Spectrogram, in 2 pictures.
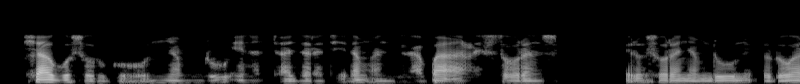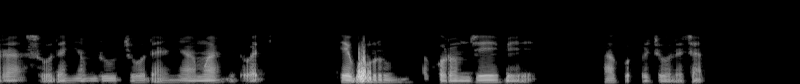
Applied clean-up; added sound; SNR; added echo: none; none; none; none.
